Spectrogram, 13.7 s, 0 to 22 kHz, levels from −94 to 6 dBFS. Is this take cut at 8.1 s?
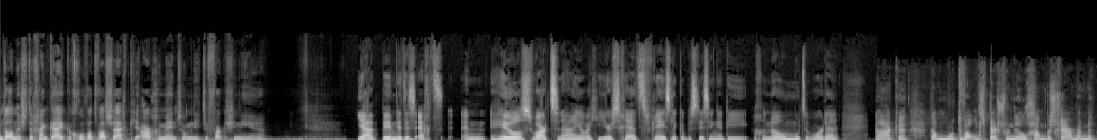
no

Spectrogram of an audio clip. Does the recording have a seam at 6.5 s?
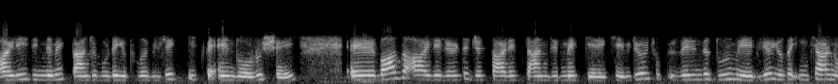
yes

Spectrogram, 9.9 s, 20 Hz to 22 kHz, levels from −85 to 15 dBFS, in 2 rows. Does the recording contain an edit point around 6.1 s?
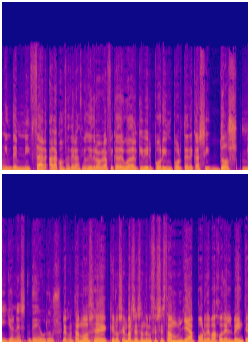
no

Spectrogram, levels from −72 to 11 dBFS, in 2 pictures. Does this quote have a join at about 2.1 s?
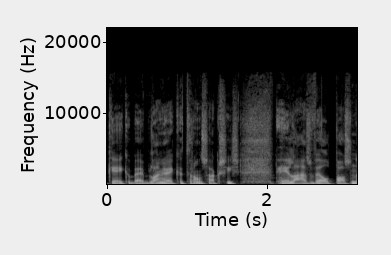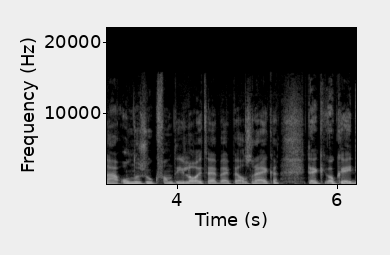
yes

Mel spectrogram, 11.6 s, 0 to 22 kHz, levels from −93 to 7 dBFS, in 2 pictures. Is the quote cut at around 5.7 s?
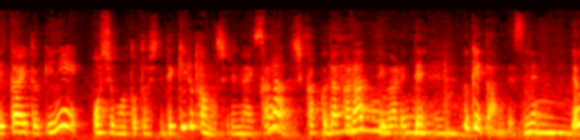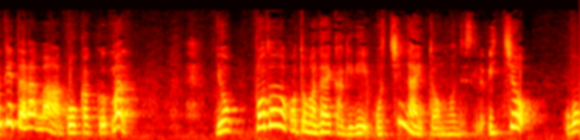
no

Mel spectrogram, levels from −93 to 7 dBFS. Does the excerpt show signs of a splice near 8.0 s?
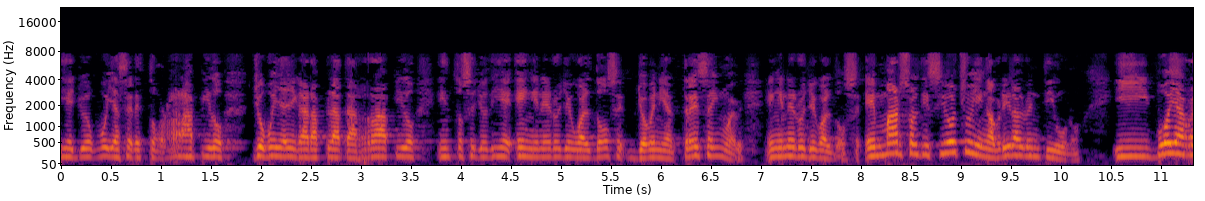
yes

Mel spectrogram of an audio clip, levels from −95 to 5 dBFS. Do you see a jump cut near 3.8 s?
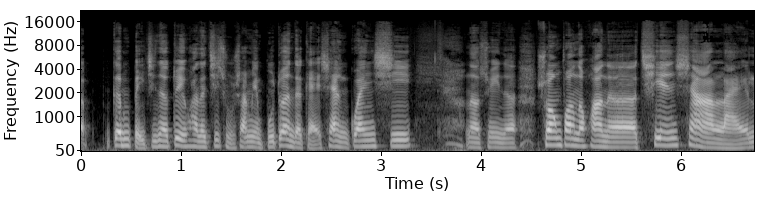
yes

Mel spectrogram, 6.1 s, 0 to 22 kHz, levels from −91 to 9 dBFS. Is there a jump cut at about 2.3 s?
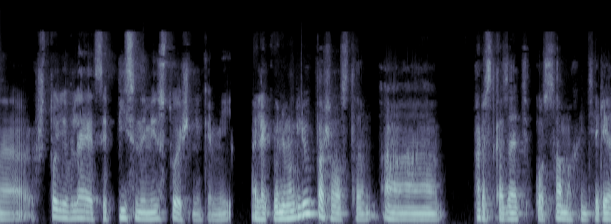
yes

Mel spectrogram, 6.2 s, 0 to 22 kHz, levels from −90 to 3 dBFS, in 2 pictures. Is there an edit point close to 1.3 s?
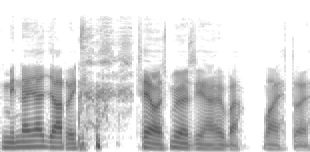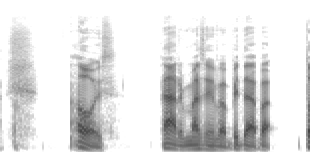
yes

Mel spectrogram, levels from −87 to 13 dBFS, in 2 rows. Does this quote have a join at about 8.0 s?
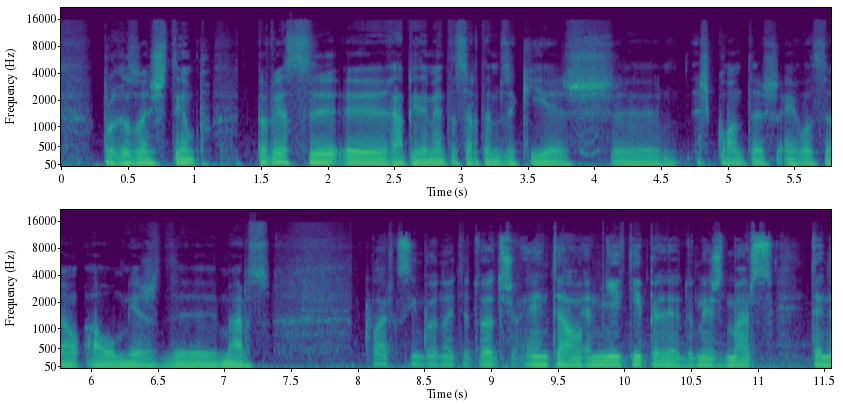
yes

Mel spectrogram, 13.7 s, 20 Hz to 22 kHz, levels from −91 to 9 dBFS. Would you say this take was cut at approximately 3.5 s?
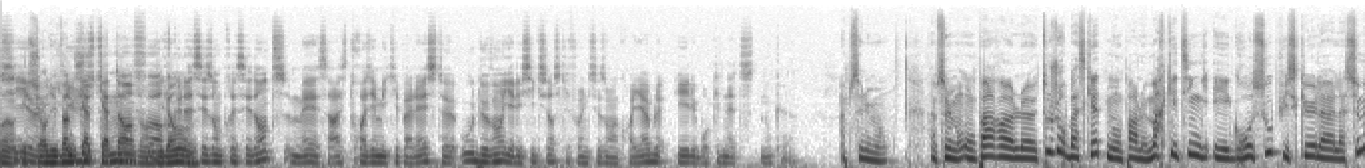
yes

